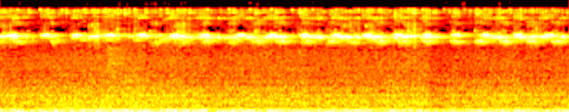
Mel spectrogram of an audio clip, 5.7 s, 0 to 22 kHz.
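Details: Shrill cricket chirping in quick repeated pulses, roughly 190 per minute, with a low rumble running beneath.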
